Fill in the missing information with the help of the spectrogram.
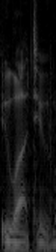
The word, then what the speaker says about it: Uatu: Let's talk about the Watcher, or as he's really known as, I'm going to mispronounce this, Uatu? Uatu the Watcher? – Okay. – It's U-A-T-U. That's his actual name. – It is pronounced Uatu. – Uatu, yeah.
